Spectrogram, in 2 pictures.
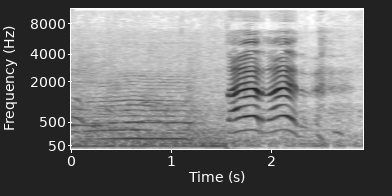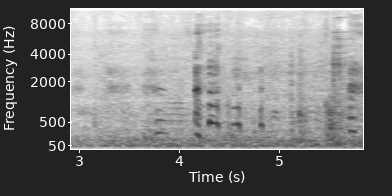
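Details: Giant cattle being unloaded from a truck: a low, steady drawn-out moo opens, then a louder, higher wavering bellow with strongly curving tones, followed by short scattered knocks and background noise.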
